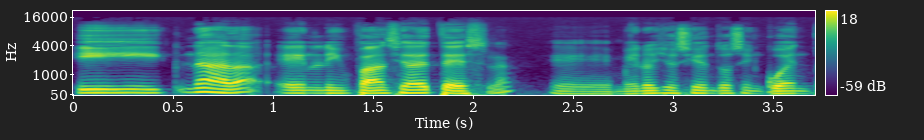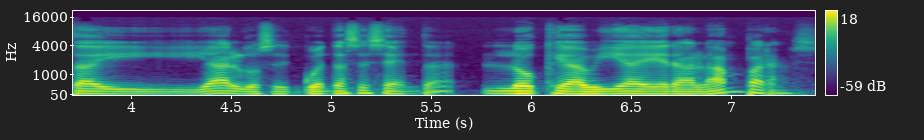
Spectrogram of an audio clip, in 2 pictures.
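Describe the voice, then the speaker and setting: At a very slow pace with hardly any pauses, a man speaks with ordinary pitch variation. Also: medium pitch for a man. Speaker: podcast co-host. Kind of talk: casual chat.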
